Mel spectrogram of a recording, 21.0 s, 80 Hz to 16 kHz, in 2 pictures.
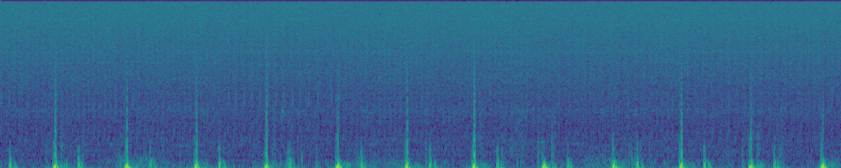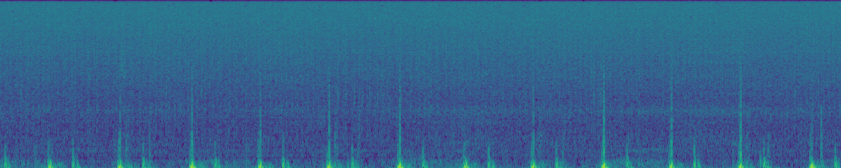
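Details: Normal resting heart sounds, recorded while doing nothing: steady paired thumps at about 69 beats per minute.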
